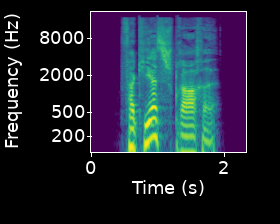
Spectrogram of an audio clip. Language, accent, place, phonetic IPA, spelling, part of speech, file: German, Germany, Berlin, [fɛɐ̯ˈkeːɐ̯sˌʃpʁaːχə], Verkehrssprache, noun, De-Verkehrssprache.ogg
- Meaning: lingua franca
